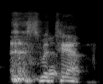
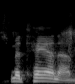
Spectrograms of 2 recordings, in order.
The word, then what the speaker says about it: Smietana: I always say, how do you say your last name? Smetana? Smetana. Smetana.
